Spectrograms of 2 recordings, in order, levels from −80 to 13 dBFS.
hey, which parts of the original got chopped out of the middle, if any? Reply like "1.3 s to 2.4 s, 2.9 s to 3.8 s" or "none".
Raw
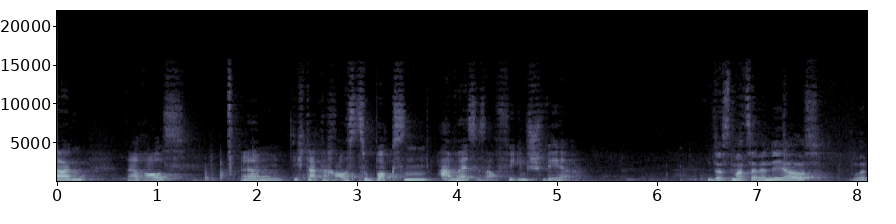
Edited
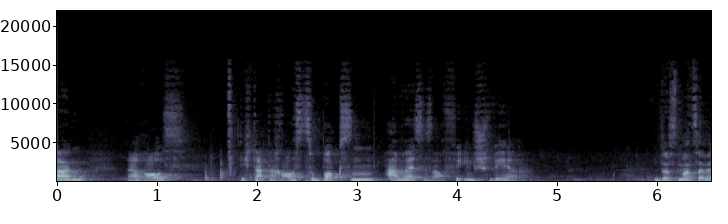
1.8 s to 2.3 s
